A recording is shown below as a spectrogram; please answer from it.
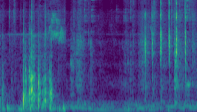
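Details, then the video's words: Hungry dog waiting for food gives a short burst of strained, whimpering vocal sounds in the first second, then goes quiet; a run of sharp, evenly spaced clicks or taps follows near the end. "THE CUTEST AND HUNGRY DOG WAİTİNG FOR FOOD"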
